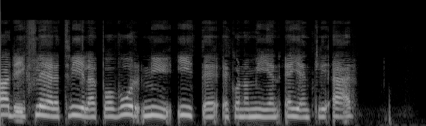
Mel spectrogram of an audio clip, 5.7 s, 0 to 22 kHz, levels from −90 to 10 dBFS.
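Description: Throughout, the speech carries gritty, lispy sibilants from heavy HE-AAC compression at likely a very low bitrate. Its spectrogram shows smeared, copied-looking treble and nothing above 12.3 kHz.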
